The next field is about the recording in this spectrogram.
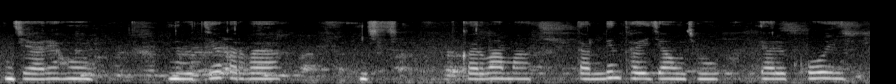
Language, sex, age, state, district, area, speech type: Gujarati, female, 18-30, Gujarat, Valsad, rural, spontaneous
